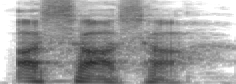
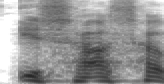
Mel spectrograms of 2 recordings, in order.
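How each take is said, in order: First: The word begins with an 'a' vowel. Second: The word begins with an 'i' vowel. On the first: The speaker calls it right. "दुरुस्त लफ्ज है असासा" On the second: The speaker calls it wrong. "बहुत सारे लोग इसासा बोलते हैं"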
